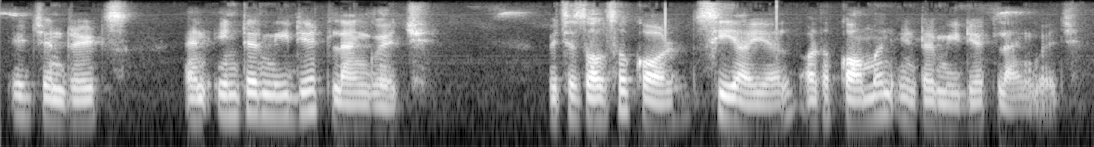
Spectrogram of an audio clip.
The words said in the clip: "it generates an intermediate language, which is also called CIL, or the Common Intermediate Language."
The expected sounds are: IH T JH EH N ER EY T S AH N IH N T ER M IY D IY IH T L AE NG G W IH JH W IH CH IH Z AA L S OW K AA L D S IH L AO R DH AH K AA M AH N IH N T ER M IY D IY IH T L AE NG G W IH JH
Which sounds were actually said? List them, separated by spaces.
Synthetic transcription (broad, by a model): IH T JH EH N ER EY T S AH N IH N T ER M IY D IY IH T L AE NG G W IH JH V IH CH IH Z AA L S OW K AA L D S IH L AO R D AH K AA M AH N IH N T ER M IY D IY IH T L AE NG G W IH JH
